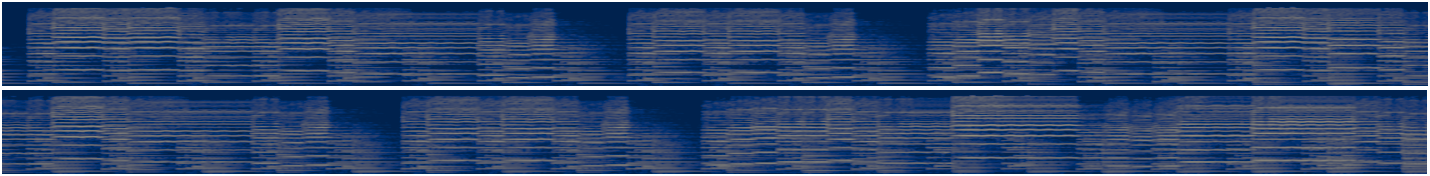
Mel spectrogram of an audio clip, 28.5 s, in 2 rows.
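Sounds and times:
wandering violin playing: 0:00.3 - 0:28.4.

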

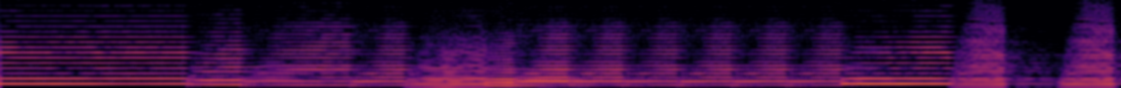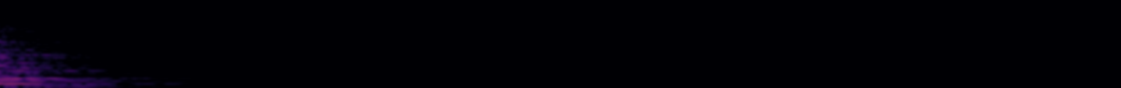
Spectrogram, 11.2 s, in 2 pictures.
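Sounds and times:
french horn duet: 0:00.0 - 0:05.9.

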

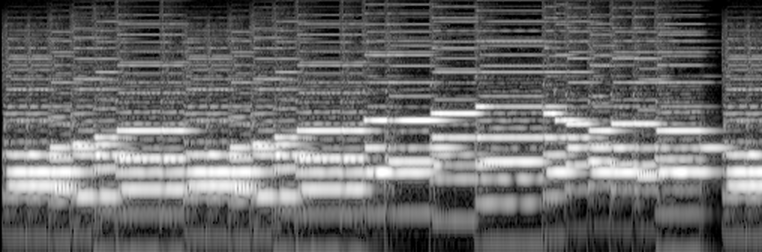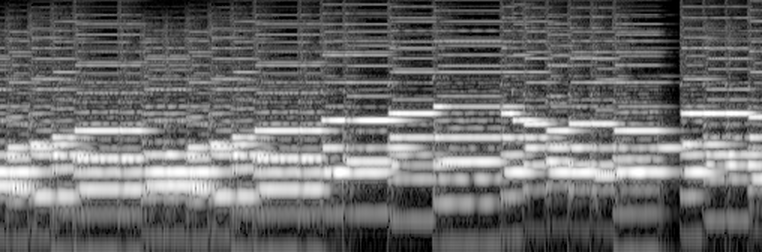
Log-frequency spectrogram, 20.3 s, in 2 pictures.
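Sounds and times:
recorder quartet: 0:00.0 - 0:20.3.

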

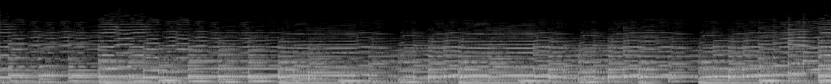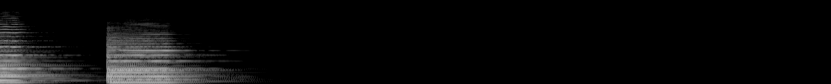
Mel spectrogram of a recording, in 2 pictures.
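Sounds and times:
violin: 0:00.0 - 0:10.5.

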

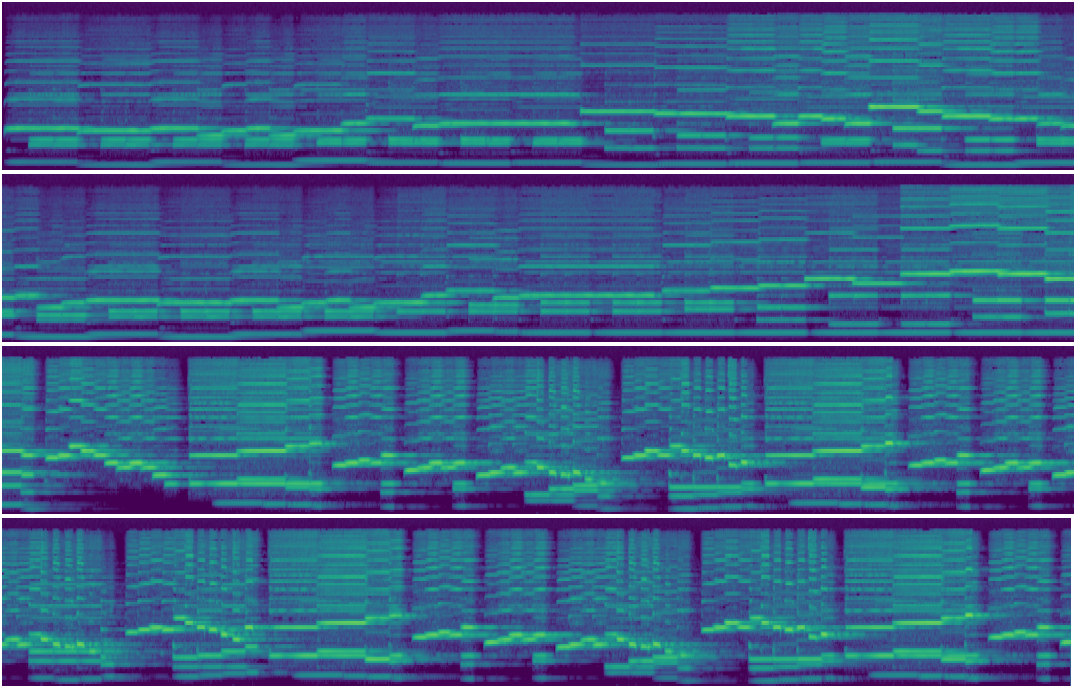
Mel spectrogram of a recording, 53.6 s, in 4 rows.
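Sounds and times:
recorder quartet playing a waltz: 0:00.1 - 0:53.5.

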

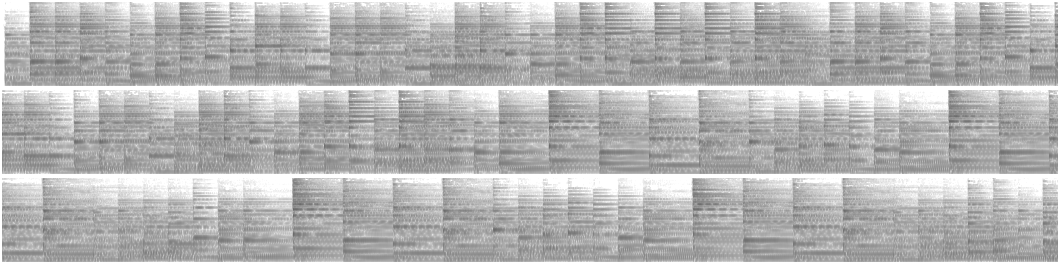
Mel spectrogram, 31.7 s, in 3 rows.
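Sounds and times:
piano duet: 0:00.0 - 0:31.6.

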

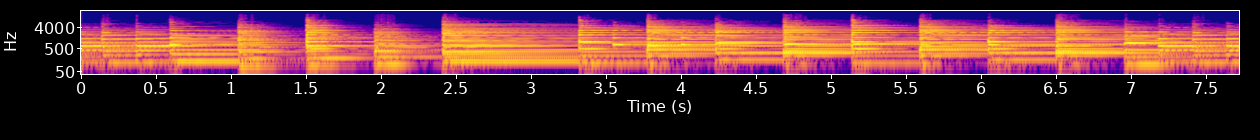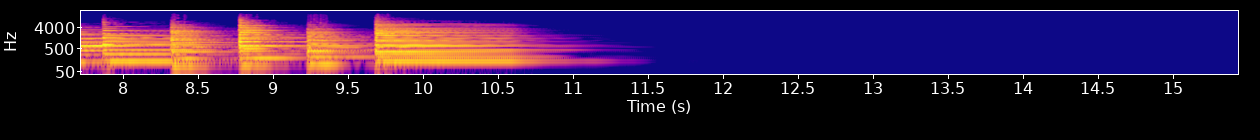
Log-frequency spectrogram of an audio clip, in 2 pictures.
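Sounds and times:
classical piano piece: 0:00.0 - 0:11.5.

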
